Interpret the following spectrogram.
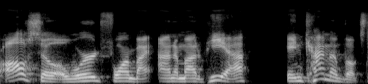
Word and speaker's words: onomatopoeia: Onomatopoeia. I like to say that. Yes. Why? Because I don't quite say it right. So you always like to correct me. But you said it right that time, onomatopoeia.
